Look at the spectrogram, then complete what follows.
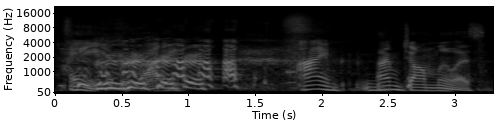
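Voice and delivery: failed host impression, breaking into laughter; John Lewis. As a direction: badly fake a show opener while giggling. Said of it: "No, that's not his voice".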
